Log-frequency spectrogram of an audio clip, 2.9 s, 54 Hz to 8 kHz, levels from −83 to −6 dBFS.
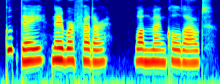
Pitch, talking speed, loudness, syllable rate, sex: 220 Hz, 165 wpm, -17 LUFS, 5.1 syllables/s, female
